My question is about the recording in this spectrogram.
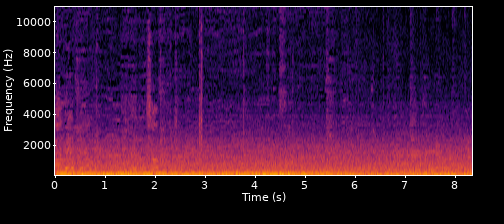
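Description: Steady low road and engine rumble heard inside a moving car's cabin.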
